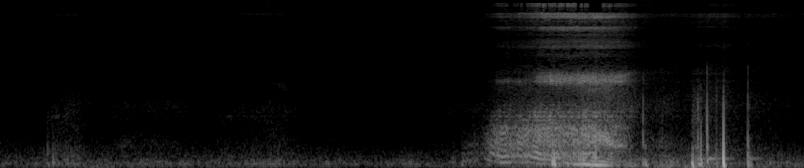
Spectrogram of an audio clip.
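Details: Quiet breathing, then one loud, rough, rattling snore on the in-breath, followed by a few soft clicks; snoring.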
